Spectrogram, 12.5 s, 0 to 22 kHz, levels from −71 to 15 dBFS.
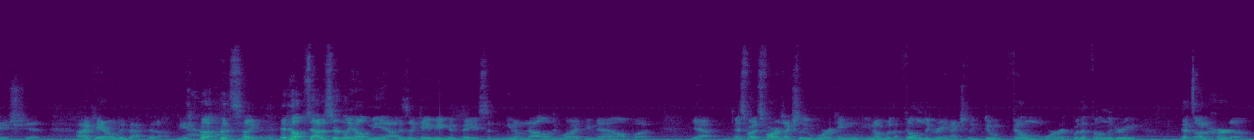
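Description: Compressed frames skipped at 0.51 s: the decoder never plays roughly two frames of about 42.7 ms each, so the audio jumps ahead by around 100 ms, leaving a short blip or click at the join.

Compressed frames skipped again at 3.97 s, this time roughly three frames, about 150 ms.

Periodic USB or driver dropouts run from 4.39 s to 10.21 s. Something blocks the bus or driver once every 1.0 s, and a tiny fraction of a millisecond of audio is skipped each time. This gives about seven evenly spaced ticks while sound is present.

Within that stretch, compressed frames are skipped at 7.51 s and 9.94 s, each time roughly two frames, or about 100 ms, with the same jump forward.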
